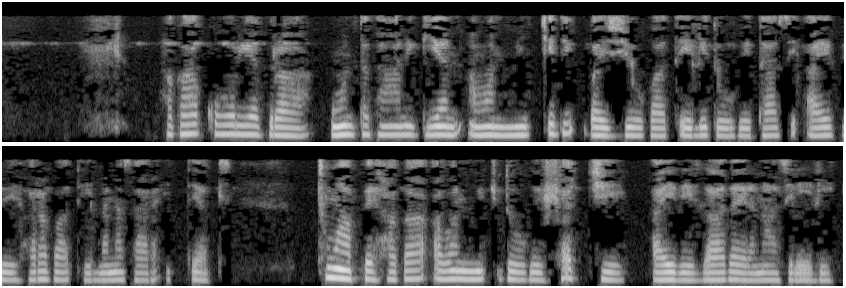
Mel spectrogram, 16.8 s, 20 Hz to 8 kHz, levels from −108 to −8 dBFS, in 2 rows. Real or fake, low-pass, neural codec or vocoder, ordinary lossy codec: real; 7.2 kHz; none; MP3, 24 kbps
